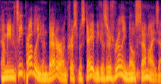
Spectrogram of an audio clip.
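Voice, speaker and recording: A man with a northern US accent at medium pitch, dry and close with no echo, on a very clean recording with a silent background. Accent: northern US accent, noticeable on some words. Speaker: podcast host. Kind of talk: casual chat.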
